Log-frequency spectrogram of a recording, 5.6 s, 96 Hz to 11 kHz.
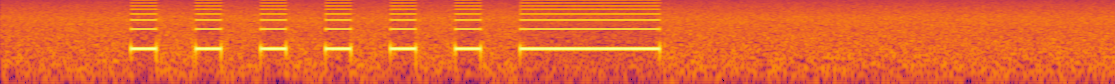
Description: Beep code, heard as beeps from a small speaker, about 710 Hz. 6 short, 1 long.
